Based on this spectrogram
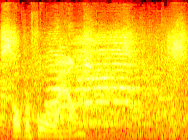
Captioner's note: yelling from audience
